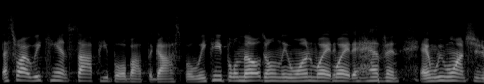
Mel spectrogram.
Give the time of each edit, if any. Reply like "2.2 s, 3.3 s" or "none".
1.0 s, 2.1 s, 2.6 s, 3.3 s

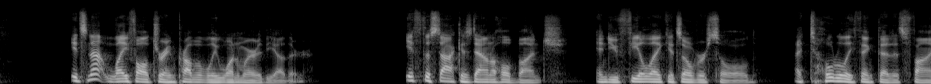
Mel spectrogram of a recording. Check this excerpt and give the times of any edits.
none

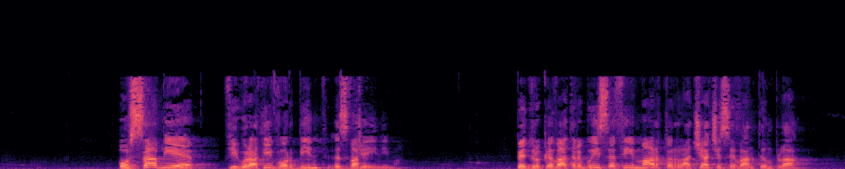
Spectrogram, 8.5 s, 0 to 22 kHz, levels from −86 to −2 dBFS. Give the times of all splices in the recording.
2.2 s, 3.6 s, 6.7 s

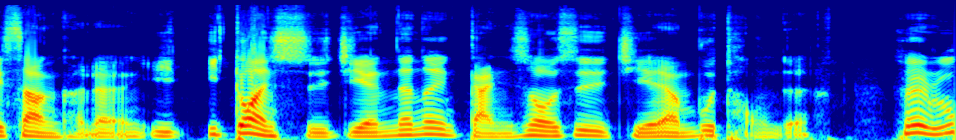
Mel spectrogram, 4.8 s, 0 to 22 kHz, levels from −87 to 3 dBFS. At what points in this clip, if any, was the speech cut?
none

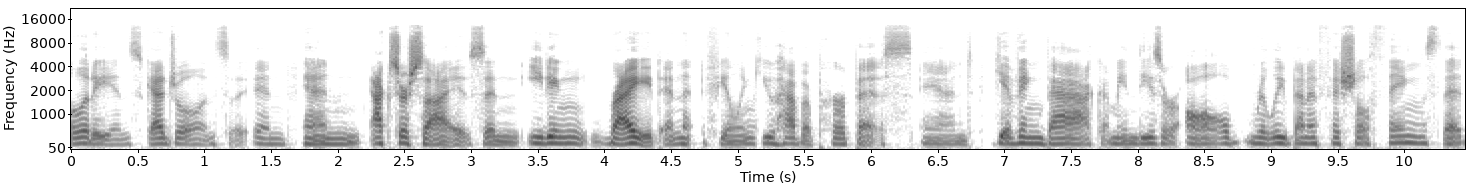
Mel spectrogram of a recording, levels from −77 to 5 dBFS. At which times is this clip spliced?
1.7 s, 5.1 s, 6.8 s

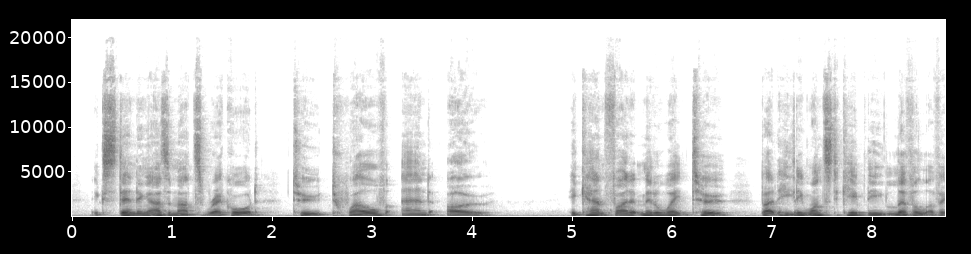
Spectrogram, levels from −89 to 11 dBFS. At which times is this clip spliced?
7.2 s

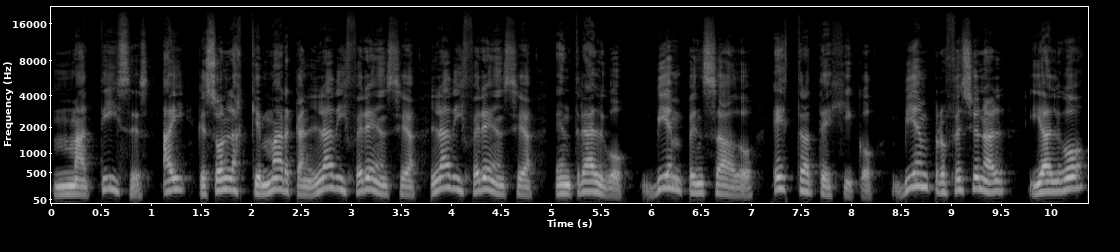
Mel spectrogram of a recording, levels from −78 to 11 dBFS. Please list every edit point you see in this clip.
1.5 s, 3.8 s

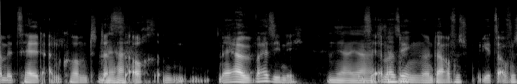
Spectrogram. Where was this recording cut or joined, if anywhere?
2.6 s, 4.0 s

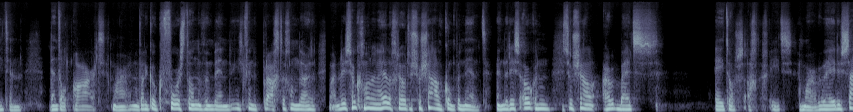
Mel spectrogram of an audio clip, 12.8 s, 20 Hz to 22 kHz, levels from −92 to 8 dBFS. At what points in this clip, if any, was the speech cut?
4.9 s, 8.4 s

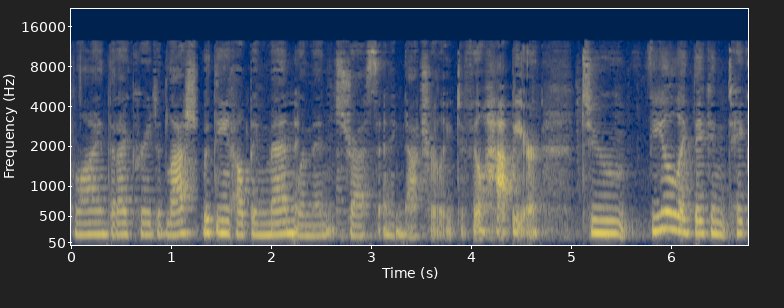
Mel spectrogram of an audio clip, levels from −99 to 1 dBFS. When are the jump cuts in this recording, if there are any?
1.2 s, 1.6 s, 2.2 s, 2.6 s, 3.2 s, 3.9 s

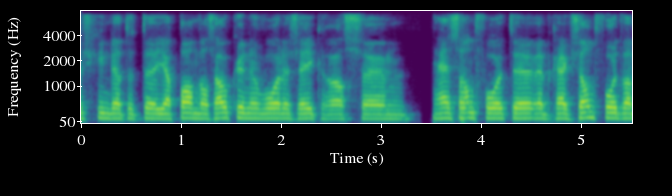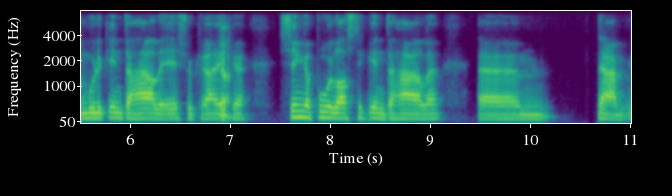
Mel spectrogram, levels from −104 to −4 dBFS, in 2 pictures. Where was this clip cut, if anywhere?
3.4 s

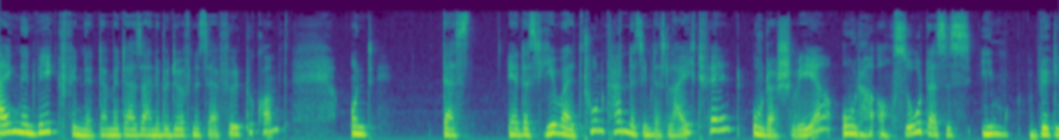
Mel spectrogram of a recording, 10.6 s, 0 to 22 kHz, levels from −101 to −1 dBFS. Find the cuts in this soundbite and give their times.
5.8 s

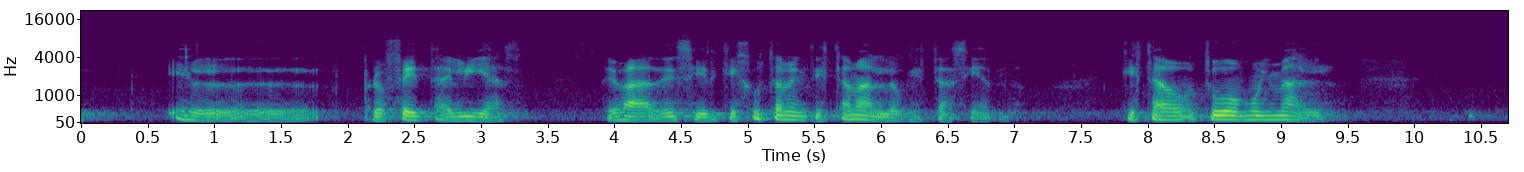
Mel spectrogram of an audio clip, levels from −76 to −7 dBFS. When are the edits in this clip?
none

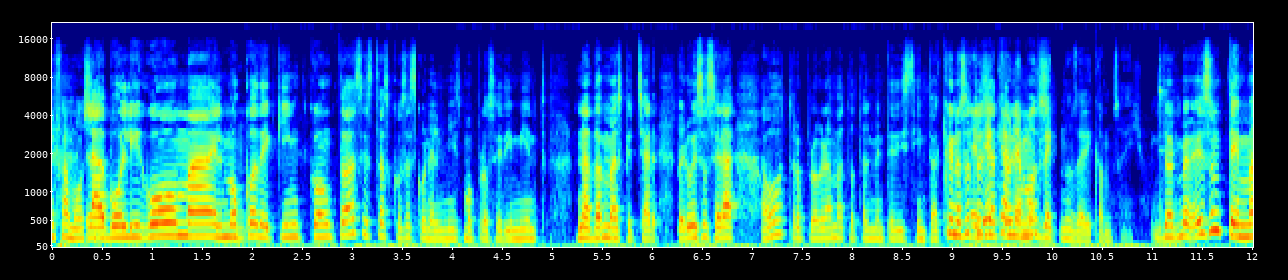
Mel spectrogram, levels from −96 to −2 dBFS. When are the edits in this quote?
3.6 s, 5.7 s, 6.2 s, 7.1 s, 8.9 s, 10.0 s

